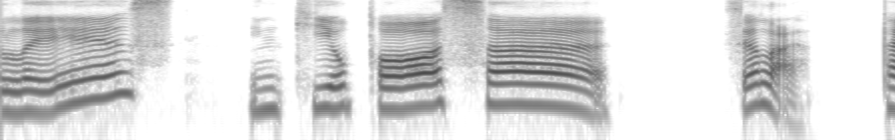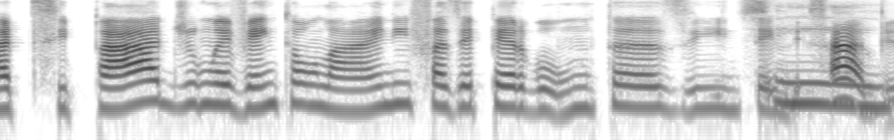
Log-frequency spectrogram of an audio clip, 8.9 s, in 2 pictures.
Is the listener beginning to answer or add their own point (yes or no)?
yes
